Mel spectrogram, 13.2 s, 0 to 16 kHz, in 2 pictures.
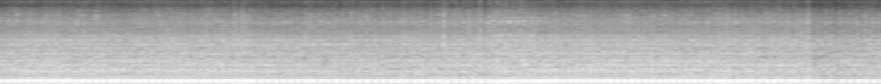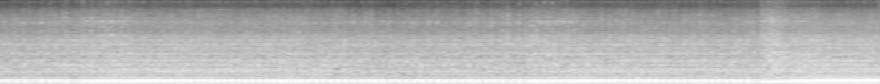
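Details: Briggs & Stratton 18 HP engine on a Wheel Horse Work Horse GT-1642: an uneven, loping single-cylinder-style thump that wavers in strength; rough idle, cause not pinned down.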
